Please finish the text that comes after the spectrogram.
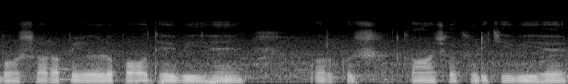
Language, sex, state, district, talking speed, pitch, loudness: Hindi, male, Maharashtra, Sindhudurg, 115 wpm, 95 Hz, -18 LUFS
